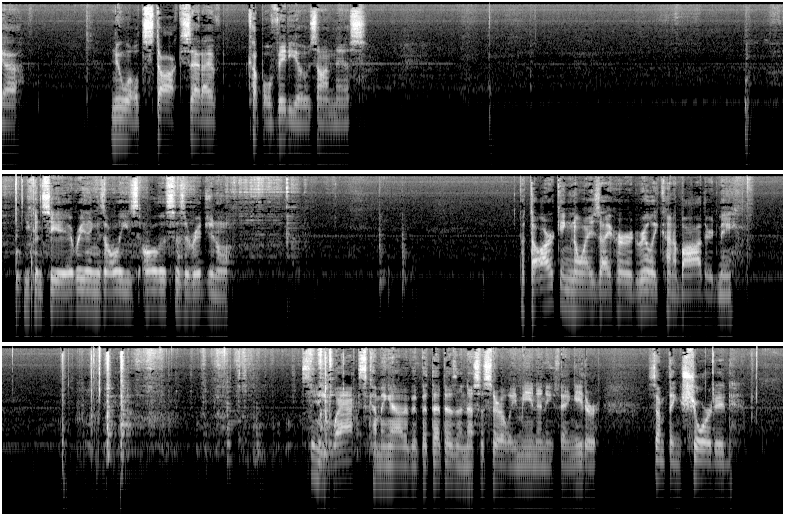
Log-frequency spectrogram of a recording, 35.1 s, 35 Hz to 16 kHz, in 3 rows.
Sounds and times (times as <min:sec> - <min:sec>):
Speech: 0:00.0 - 0:00.4, 0:01.6 - 0:05.5, 0:12.0 - 0:15.3, 0:19.5 - 0:22.9, 0:27.9 - 0:32.4, 0:33.1 - 0:34.6.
